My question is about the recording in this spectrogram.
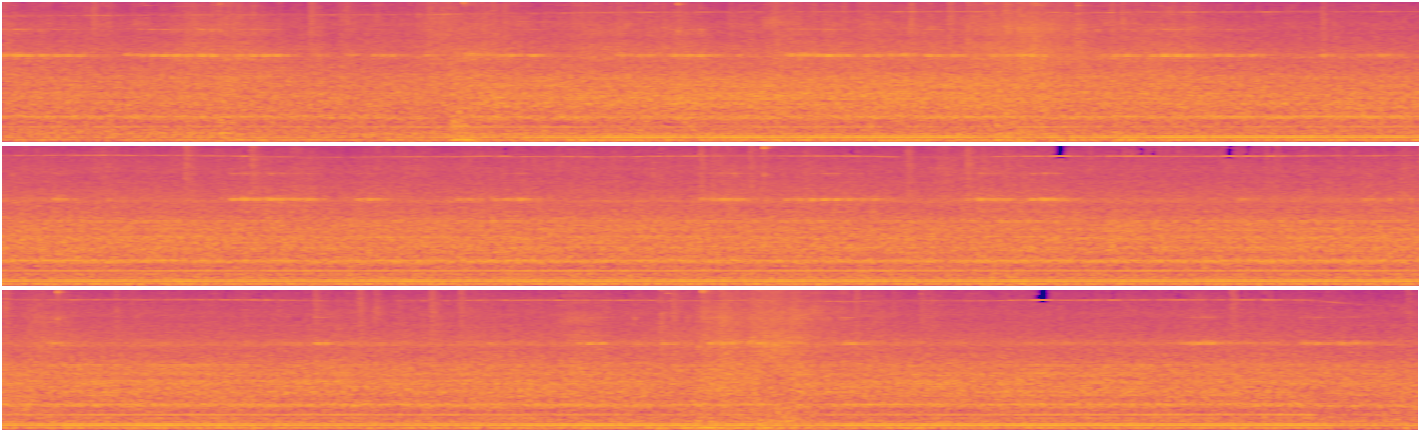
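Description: Nova Bus LFS city bus heard from inside the cabin while it runs: a steady engine and drivetrain drone with a few held tones over road noise. A knock comes about three and a half seconds in, and the sound grows louder after it.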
